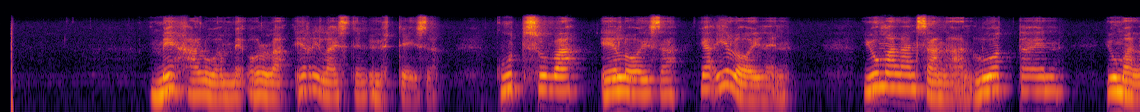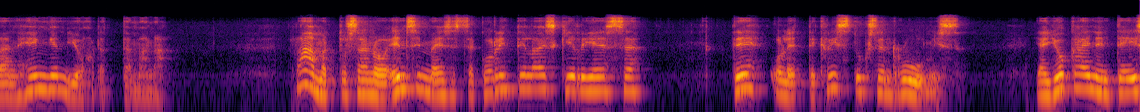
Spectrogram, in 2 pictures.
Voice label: Finnisch; Wir möchten eine Gemeinschaft

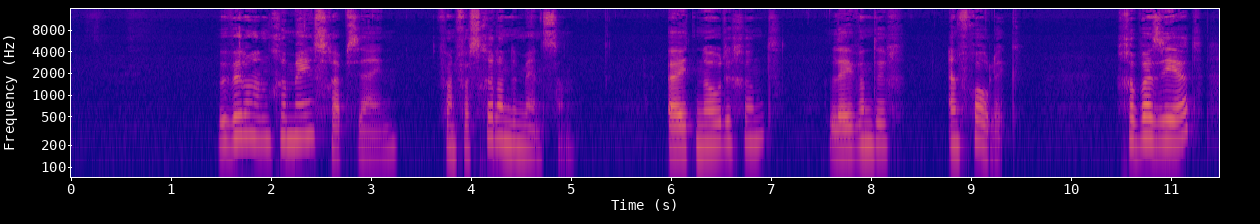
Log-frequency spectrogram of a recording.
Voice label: Niederlaendisch; Wir möchten eine Gemeinschaft

